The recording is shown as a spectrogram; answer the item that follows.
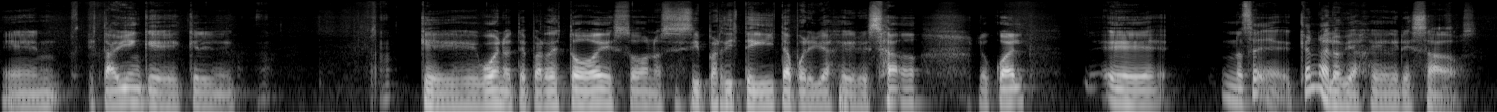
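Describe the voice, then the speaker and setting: A man's voice: mid-range voice, measured pace. Young Rioplatense man, solo podcast host, casual, swears offhand, middle-range voice. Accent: Rioplatense Spanish. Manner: chatty, rambling, swears casually.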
